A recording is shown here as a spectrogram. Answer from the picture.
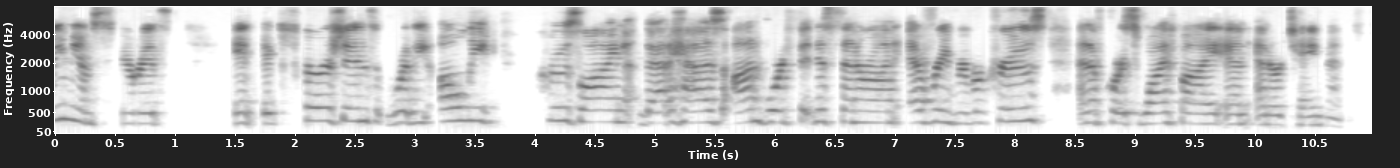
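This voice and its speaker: A woman uses a raised, projected voice with a high pitch and a bright, sharp tone. Her intonation is fairly even against a quiet background. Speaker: cruise line representative. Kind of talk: sales presentation on a panel. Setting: online panel call. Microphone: video call.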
